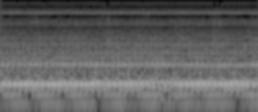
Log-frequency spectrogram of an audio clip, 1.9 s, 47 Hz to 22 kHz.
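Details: Double-bottle trolley suction machine running with vacuum set at 0.06 MPa: continuous steady low motor hum with slight wavering.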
